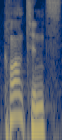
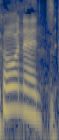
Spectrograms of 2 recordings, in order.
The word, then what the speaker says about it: Conant: Nina then moved to Miami, where she continued to work in leading restaurants and hotels, including Scott Contents. Did I say that correctly? – Conant.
